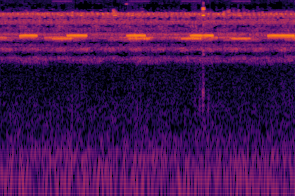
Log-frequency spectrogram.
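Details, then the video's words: Crickets fill a misty field with an unbroken, high, ringing trill made of stacked shrill tones. The chorus rises and falls softly, with one brief click near the middle. "Tranquil Cricket Sounds In An Misty Field"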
